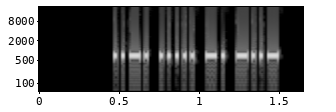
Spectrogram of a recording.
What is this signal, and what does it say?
Morse code, heard as a keyed tone, about 52 wpm, 700 Hz. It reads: F5NX
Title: DXCC-100 Call Signs - 4 Characters - Repeated 2x - 50wpm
